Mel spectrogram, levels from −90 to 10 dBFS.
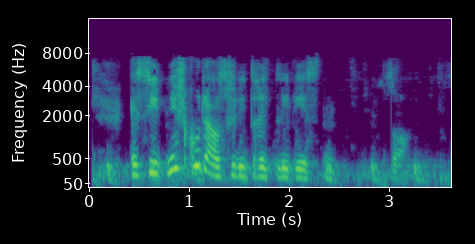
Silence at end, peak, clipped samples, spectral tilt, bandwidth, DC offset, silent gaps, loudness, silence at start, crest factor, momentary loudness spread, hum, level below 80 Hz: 0 s; 0 dBFS; under 0.1%; -5 dB/octave; 7.8 kHz; under 0.1%; none; -16 LUFS; 0.05 s; 16 dB; 18 LU; none; -48 dBFS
